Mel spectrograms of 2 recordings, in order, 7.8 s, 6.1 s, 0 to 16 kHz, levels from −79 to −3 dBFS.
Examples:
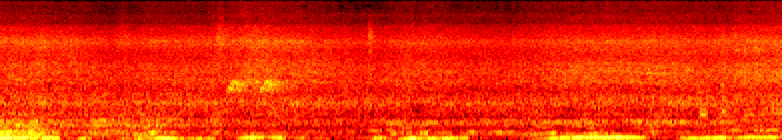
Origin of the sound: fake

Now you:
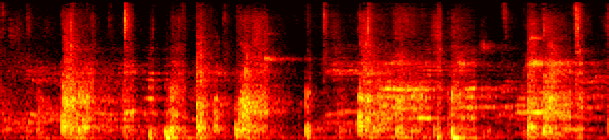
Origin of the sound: real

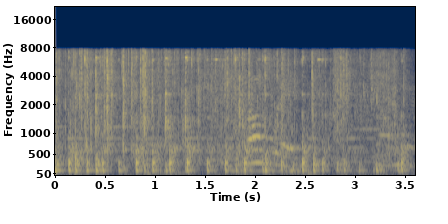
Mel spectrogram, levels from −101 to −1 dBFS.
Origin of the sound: real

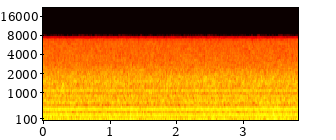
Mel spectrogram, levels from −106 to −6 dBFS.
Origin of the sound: real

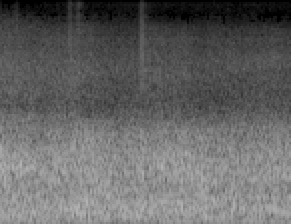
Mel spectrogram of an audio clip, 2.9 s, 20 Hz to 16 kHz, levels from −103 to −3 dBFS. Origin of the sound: fake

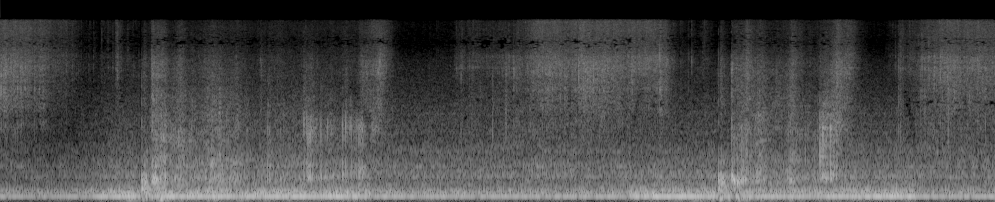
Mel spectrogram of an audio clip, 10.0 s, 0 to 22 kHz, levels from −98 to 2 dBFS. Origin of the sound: real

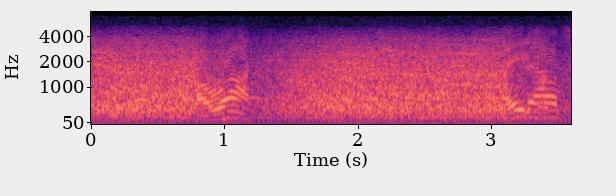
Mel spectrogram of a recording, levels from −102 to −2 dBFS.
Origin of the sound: real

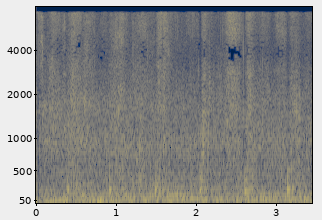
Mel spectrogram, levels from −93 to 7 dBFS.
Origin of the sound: real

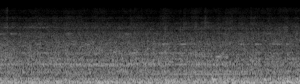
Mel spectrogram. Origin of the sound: fake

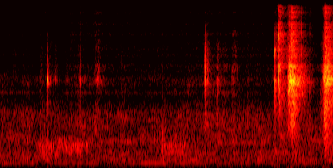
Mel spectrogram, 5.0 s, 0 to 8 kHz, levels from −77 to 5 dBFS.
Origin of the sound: fake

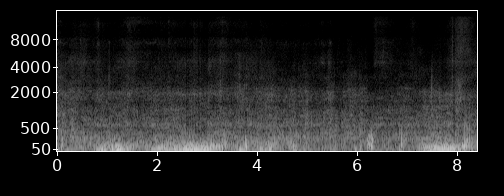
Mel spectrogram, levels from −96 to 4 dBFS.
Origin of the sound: fake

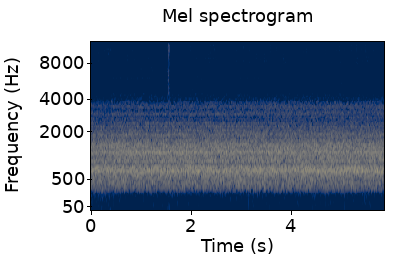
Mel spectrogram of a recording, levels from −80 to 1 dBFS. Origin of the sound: real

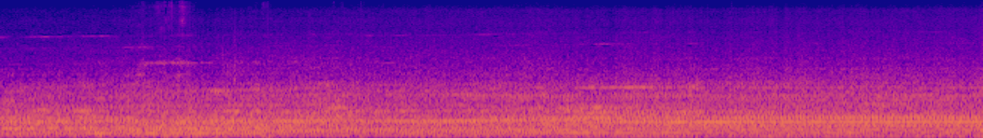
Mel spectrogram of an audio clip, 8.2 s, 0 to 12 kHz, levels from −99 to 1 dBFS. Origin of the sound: real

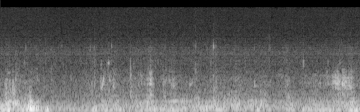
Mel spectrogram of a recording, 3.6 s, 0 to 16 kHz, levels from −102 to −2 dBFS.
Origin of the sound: fake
